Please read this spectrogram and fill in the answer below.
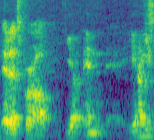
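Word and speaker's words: Barriault: how you would say his name it is baralt yep and you know he's been durable through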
